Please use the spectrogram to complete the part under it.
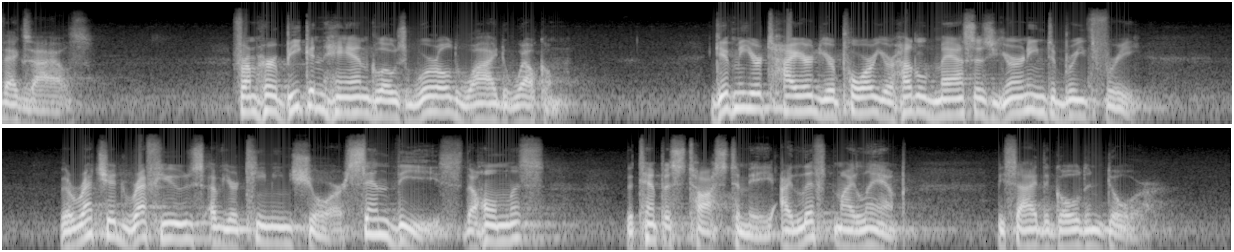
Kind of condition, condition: setting, large echoing room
